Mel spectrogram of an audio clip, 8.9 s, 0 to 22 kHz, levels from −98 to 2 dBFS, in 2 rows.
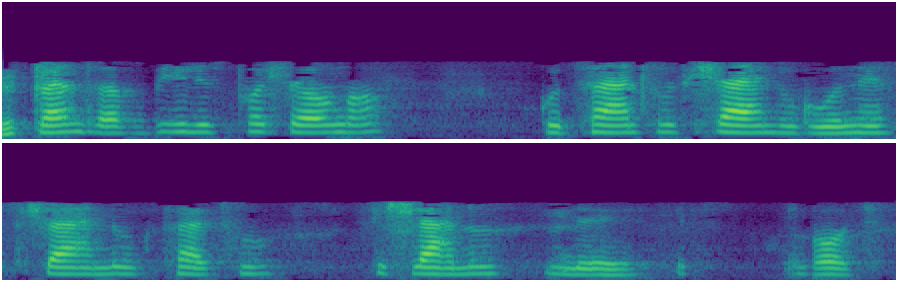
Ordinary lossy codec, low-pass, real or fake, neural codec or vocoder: MP3, 16 kbps; 3.6 kHz; fake; codec, 16 kHz in and 24 kHz out, 0.8 kbps, FocalCodec, streaming, 65536 codes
